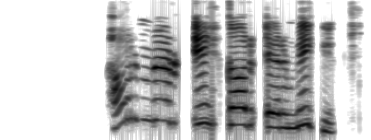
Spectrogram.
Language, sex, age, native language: Icelandic, male, 10, Icelandic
